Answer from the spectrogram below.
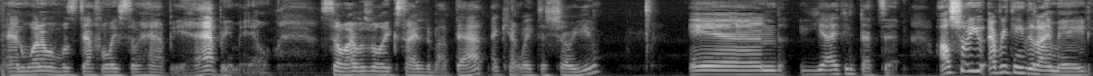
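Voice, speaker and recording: In a dry recording, a woman in her later years speaks in a deep voice, chatting casually to camera as a crochet vlogger. Sinus drainage leaves her slightly nasal and froggy. She rambles on with many fillers and laughs a lot.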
